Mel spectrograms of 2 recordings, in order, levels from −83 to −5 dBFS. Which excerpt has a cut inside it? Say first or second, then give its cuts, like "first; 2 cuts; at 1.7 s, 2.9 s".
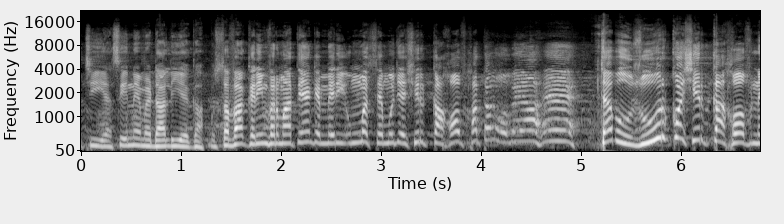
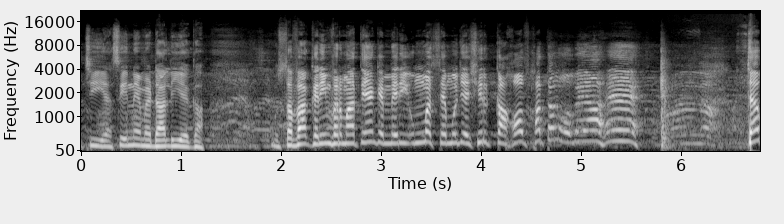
first; 2 cuts; at 1.2 s, 5.0 s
